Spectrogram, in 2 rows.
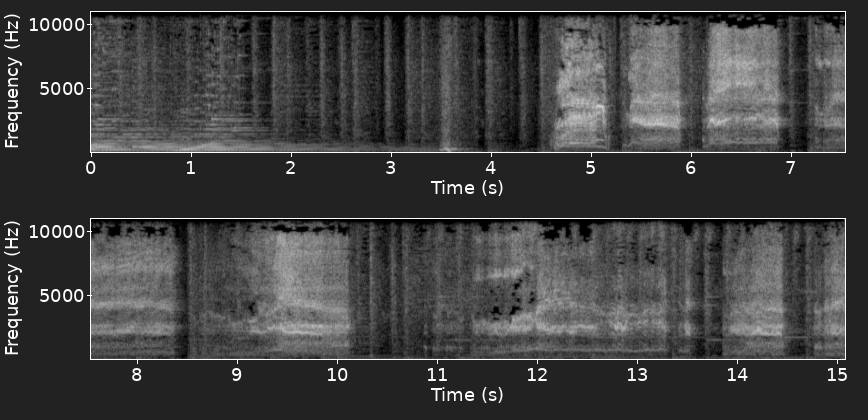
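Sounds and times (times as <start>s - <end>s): pig calls: 4.6s - 10.3s, 10.9s - 15.0s.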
